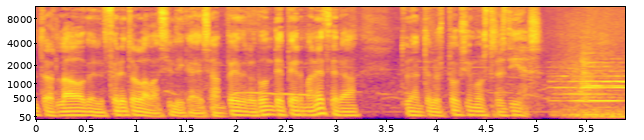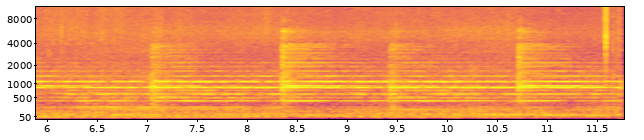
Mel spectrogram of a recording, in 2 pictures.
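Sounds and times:
speech: 0.0 - 5.5
church bells ringing in a slow peal: 5.1 - 11.7.

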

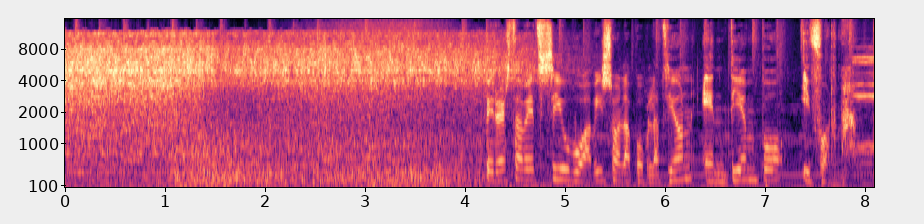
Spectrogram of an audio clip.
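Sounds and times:
heavy torrential rain: 0.0 - 6.0
deep rolling thunder: 0.6 - 5.6
speech: 4.2 - 8.0.

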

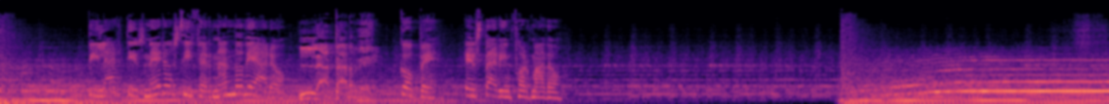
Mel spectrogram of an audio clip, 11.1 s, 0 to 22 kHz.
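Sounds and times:
speech: 0.9 - 5.7
air raid siren in Kyiv Ukraine warning of bombings: 7.9 - 11.0.

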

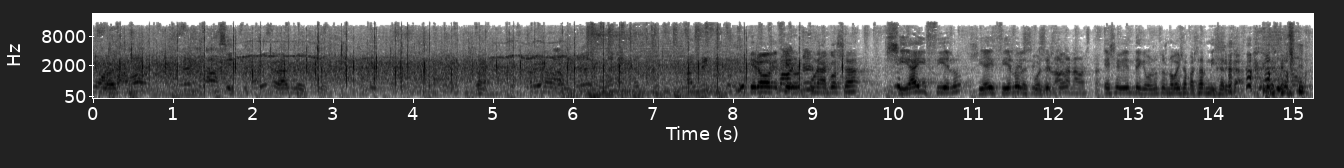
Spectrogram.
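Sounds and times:
crowd applauding at a live concert in Elche: 0.0 - 9.8
speech: 0.1 - 3.6, 4.8 - 15.2
laughter: 14.0 - 15.2.

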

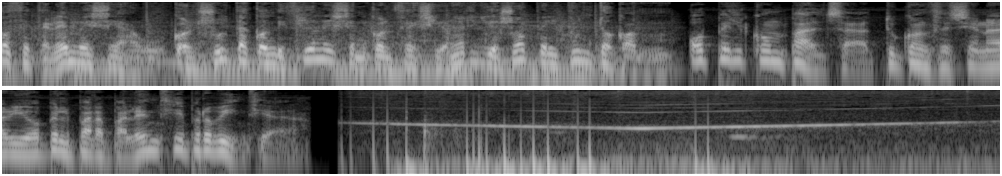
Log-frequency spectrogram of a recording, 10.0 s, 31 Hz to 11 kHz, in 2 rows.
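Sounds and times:
speech: 0.0 - 7.0
fire engine siren wailing: 6.7 - 9.9.

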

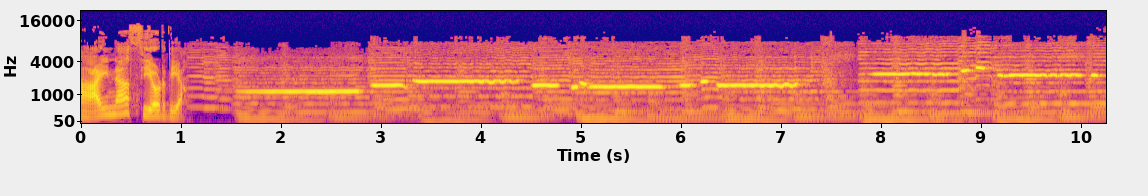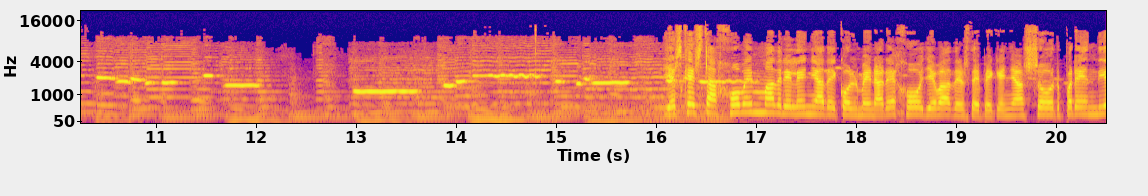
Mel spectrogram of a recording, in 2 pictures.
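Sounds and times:
speech: 0.0 - 1.8, 16.1 - 20.4
instrumental backing of bass and chords: 1.1 - 18.6
skilled whistler whistling a melody: 1.8 - 12.2, 13.0 - 17.1.

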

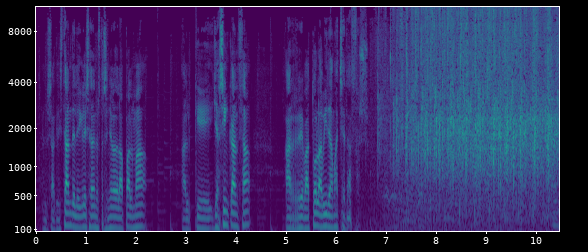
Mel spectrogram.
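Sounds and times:
speech: 0.2 - 2.3, 2.9 - 7.1
large crowd of neighbours applauding after a funeral in Algeciras: 6.8 - 10.4.

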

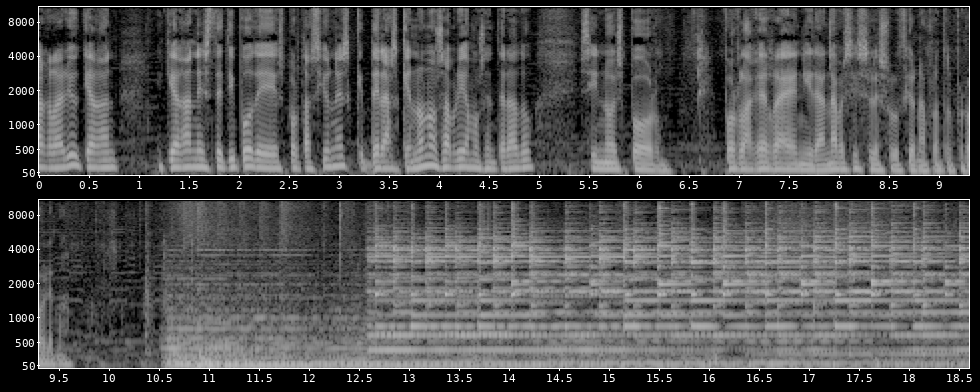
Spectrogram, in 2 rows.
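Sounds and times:
speech: 0.0 - 9.7
church bells ringing: 10.6 - 18.5.

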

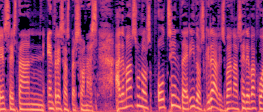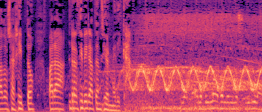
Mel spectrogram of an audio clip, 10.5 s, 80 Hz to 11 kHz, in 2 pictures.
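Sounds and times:
speech: 0.0 - 10.4
ambulance siren wailing: 7.1 - 10.4.

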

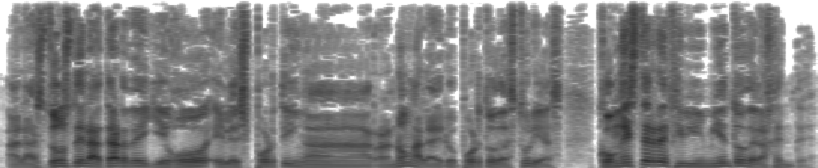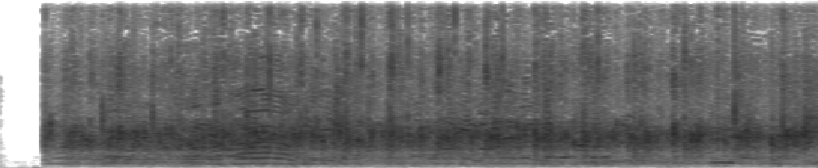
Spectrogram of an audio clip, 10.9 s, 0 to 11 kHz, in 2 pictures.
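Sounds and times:
speech: 0.0 - 5.6
fans applauding at Asturias airport as their football team arrives: 5.8 - 10.8.

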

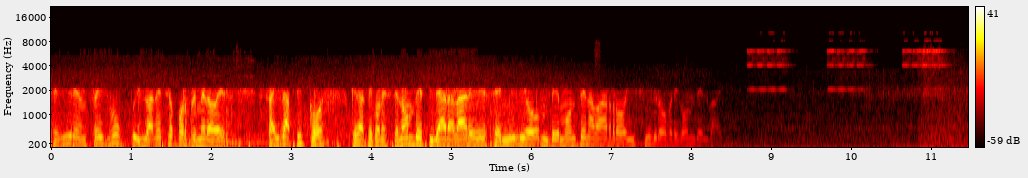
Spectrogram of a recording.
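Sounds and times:
speech: 0.0 - 8.4
low steady background: 0.0 - 11.4
alarm clock ringing in faint high-pitched bursts: 8.7 - 11.4.

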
